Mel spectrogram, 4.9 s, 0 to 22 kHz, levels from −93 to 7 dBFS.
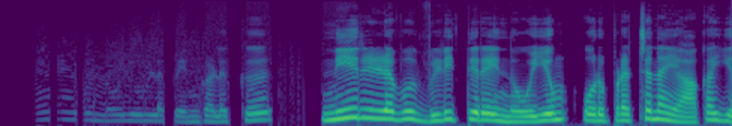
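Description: From 0.0 to 2.31 s the speech fades in, but the quiet portion carries truncation distortion on a fade. The gain stage drops low-order bits without dither, which fits a 9-bit path, so near the bottom of the fade the waveform collapses into coarse square steps. It is worst from 0.0 to 1.79 s, where the sound turns gritty, clearing by "விழித்திரை நோயும்".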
